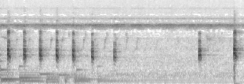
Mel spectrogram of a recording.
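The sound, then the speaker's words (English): A green heron, a small, secretive, chunky, short-legged heron about a foot and a half long, gives a quick run of about eight short, evenly spaced clucking notes, pauses, then adds two more, all over a steady high-pitched insect drone. “But this stately bird has a much smaller and more secretive relative, the green heron.”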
